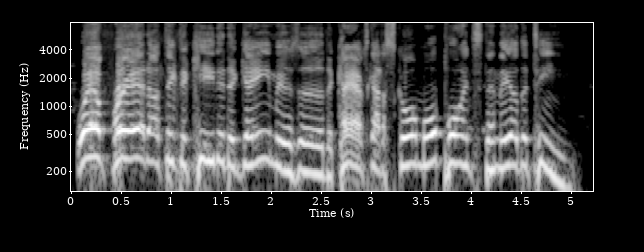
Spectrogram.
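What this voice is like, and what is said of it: Austin Carr impression, announcer voice. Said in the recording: “can you do an Austin Carr impression? Let's just do three Austin Carrs.”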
